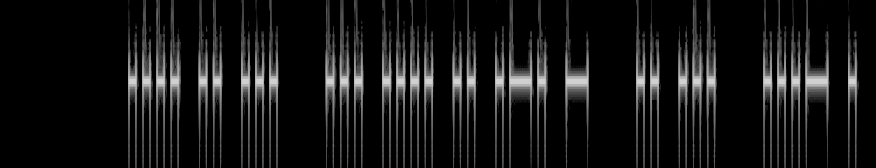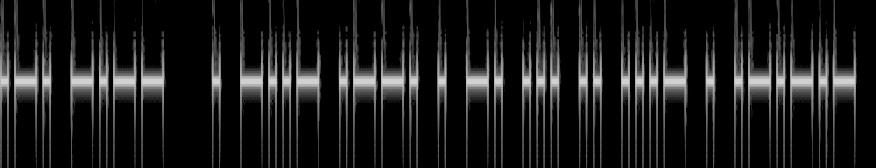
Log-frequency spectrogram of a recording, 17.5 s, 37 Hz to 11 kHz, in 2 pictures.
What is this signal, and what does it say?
Morse code, heard as a keyed tone, about 17 wpm, 700 Hz. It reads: HIS SHIRT IS VERY EXPENSIVE.
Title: Additional Easy Phrases 17wpm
